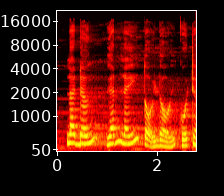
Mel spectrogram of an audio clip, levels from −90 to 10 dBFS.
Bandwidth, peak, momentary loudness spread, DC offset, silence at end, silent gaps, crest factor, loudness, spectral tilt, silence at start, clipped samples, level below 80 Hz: 17 kHz; -4 dBFS; 4 LU; under 0.1%; 0 s; none; 14 dB; -17 LUFS; -7.5 dB/octave; 0.2 s; under 0.1%; -54 dBFS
